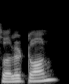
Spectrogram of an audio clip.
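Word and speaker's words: soliton: acts like a particle hence soluton rhymes with electron when the conditions are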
